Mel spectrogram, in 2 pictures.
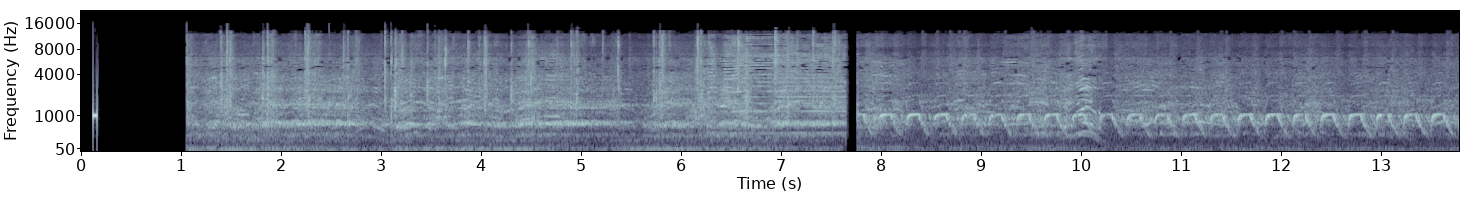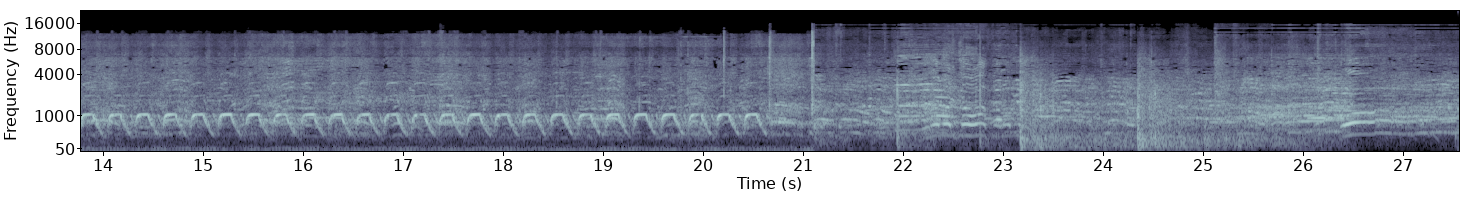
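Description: A loud crowd of protesters shouting. From about eight to twenty seconds in, a vehicle siren warbles rapidly over them, about four rises and falls a second. It opens with a single short countdown beep.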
